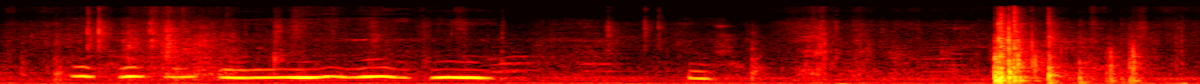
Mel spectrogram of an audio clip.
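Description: A young girl humming a short tune for about two seconds, on a fairly even pitch with small wobbles. A brief sharp knock near the end.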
